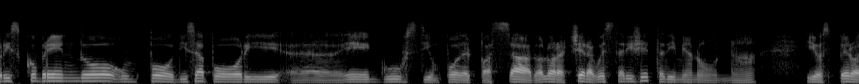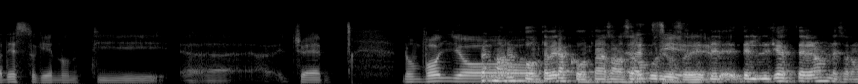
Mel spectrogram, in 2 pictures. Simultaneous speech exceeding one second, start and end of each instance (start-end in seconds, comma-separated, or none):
13.4-16.0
